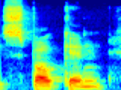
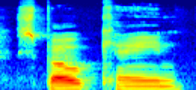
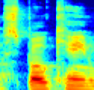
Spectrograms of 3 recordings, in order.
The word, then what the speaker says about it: Spokane: about two hours away I don't know if I pronounce that correctly spoken Spokane uh Spokane Washington anyway um I have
